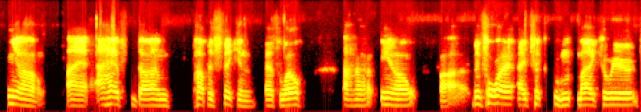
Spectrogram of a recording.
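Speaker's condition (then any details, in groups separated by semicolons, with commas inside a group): Cerebral palsy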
